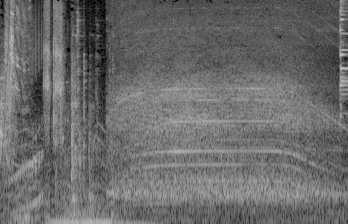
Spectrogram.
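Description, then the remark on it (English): A steady, high-pitched motorized whirring as claws are used like a blender to mix a chocolate milkshake. It runs continuously for a few seconds, with a few short clattering bursts near the start and a low hum underneath. “You can use your claws like a blender, sir.”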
